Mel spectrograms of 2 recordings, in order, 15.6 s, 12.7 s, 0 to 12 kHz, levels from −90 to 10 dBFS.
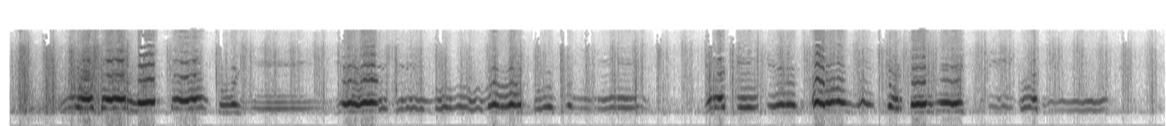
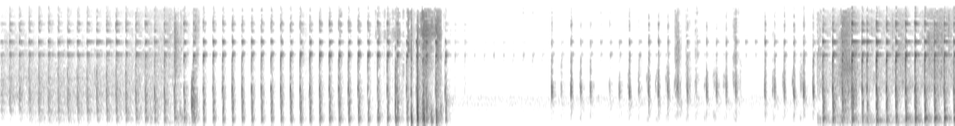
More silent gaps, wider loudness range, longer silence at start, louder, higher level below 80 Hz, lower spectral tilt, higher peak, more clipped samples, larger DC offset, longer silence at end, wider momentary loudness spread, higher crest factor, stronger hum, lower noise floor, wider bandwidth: neither; second, 8 LU vs 15 LU; first, 0.15 s vs 0 s; first, -14 LUFS vs -37 LUFS; first, -60 dBFS vs -80 dBFS; first, -4 dB/octave vs -1 dB/octave; first, 0 dBFS vs -6 dBFS; neither; first, 0.1% vs under 0.1%; first, 0.8 s vs 0 s; about the same, 21 LU vs 21 LU; second, 16 dB vs 36 dB; neither; second, -44 dBFS vs -80 dBFS; second, 5.2 kHz vs 9.6 kHz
